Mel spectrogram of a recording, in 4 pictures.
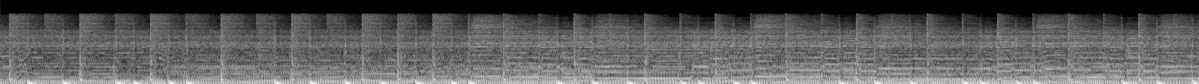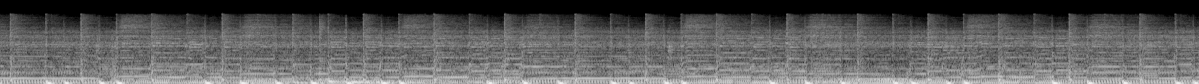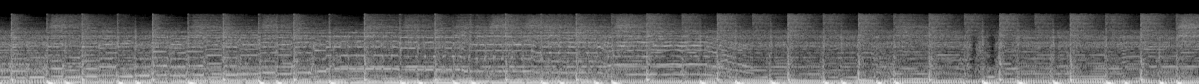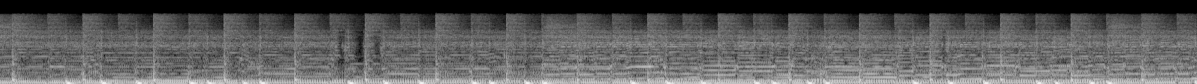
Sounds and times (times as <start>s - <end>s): Music: 0.0s - 47.9s.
